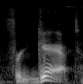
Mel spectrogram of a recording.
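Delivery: forget with a strong GET; quick FOR, punched GET in forget; stress on the second syllable. Shown as a demonstration. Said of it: "a sílaba tônica é o get".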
